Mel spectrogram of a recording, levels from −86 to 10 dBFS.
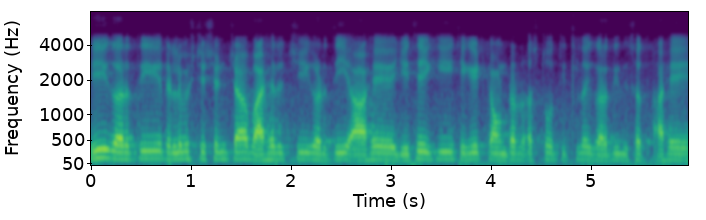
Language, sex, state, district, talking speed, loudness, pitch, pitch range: Marathi, male, Maharashtra, Sindhudurg, 170 wpm, -18 LUFS, 130 Hz, 120-135 Hz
